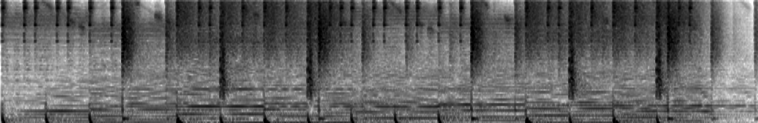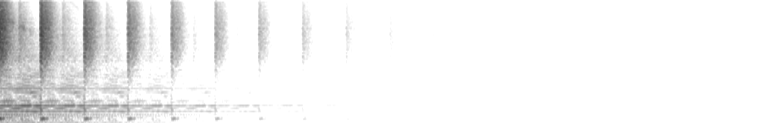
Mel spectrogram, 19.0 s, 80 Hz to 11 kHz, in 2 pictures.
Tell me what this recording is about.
2013 rave 110 bpm 4
4. part of the 2013 rave sample. Rave techno like instrumental loop
trance, rave, 110, dance, 2013, loop, beat, drum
